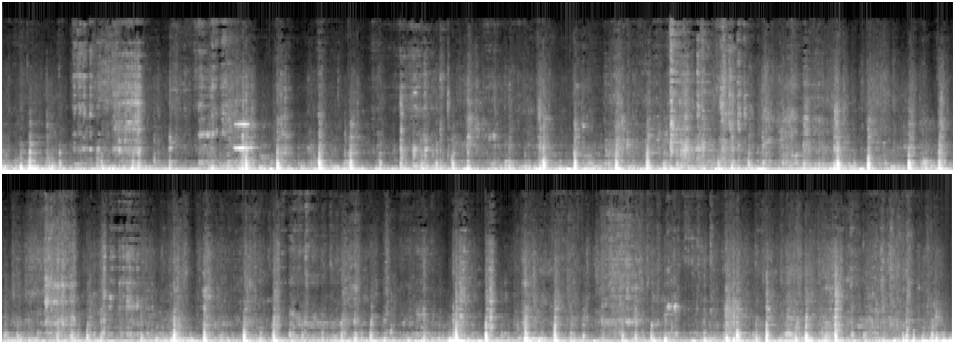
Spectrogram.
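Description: Freight train of tank cars rolling past close by: a steady low rumble of steel wheels with a clickety-clack and many knocks as the trucks pass over the rail joints, and a brief faint wheel squeal a few seconds in.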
